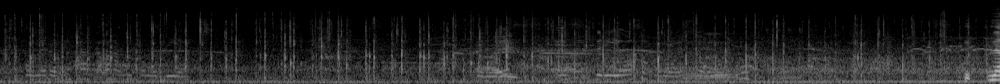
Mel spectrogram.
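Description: Paso Fino stallion's hooves striking a snowy road in rapid, uneven footfalls as it prances under a rider, with faint voices in the background.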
